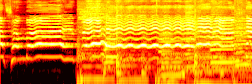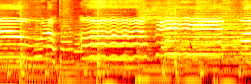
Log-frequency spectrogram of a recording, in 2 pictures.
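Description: A woman belting a high held note with wide vibrato, unaccompanied at first. About a second in, a backing track with bass and drums comes in and she carries on singing over it.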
